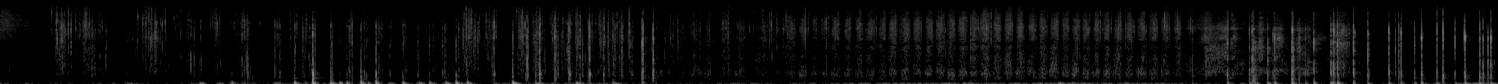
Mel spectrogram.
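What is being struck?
Cardboard box.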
